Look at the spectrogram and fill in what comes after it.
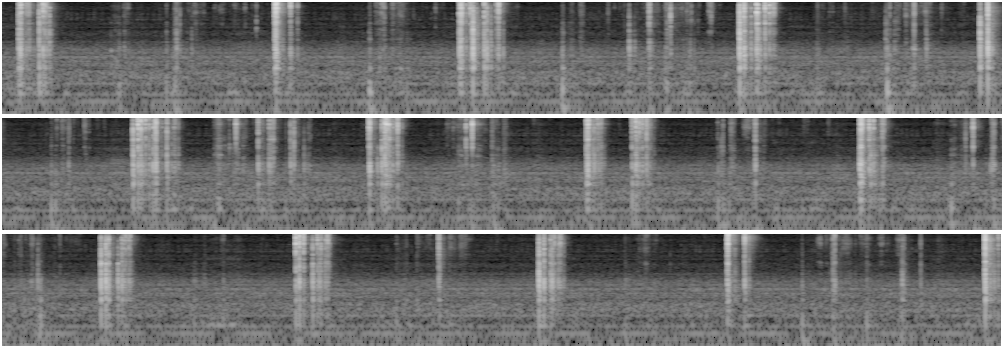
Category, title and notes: Sound effects > Objects / House appliances
WOODImpt-Blue Snowball Microphone, CU Sticks, Popsicle, Drop Nicholas Judy TDC
Popsicle sticks dropping.
Blue-brand, Blue-Snowball, drop, foley, popsicle, stick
